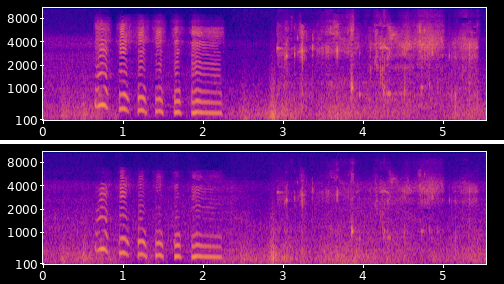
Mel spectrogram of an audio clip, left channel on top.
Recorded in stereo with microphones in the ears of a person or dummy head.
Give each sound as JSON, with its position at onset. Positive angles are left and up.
{"t": 0.7, "sound": "laughter", "side_deg": 70}
{"t": 2.9, "sound": "chewing", "side_deg": 40}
